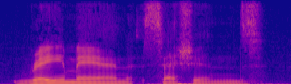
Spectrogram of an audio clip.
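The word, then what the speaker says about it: Ramon Sessions: me since this summer Rayman sessions name is pronounced Rayman sessions like a Jamaican guy saying man oh raymon Raymond sessions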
